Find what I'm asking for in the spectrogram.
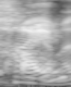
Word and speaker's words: Haim: You know his connection to the Haim girls are what is Haim? I thought it was like it's two syllables, like Haim. Like, but yeah. It's definitely two syllables, at least in interviews that they've said. – But his connection to them is basically their mom was like his art teacher.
